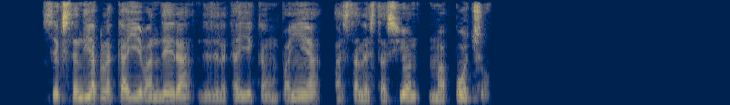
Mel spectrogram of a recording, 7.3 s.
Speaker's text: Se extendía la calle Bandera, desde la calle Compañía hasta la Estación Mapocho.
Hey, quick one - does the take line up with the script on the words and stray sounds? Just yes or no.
yes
